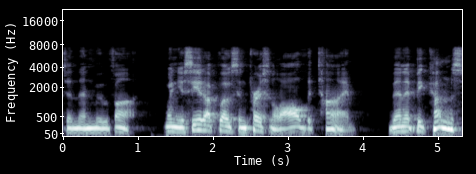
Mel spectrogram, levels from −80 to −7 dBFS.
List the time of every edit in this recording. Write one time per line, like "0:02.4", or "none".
0:01.2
